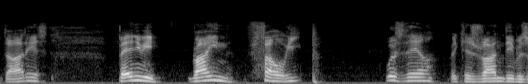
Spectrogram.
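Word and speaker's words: Phillippe: had his backstage segment with Ryan Philippe, which is how you say his name, for some reason they keep introducing him as Ryan Philippe. It's Philippe. And I think it's because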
